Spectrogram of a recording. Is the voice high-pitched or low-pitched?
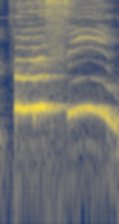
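high. The voice is pitched noticeably high. "eu poderia falar mais agudo, falar assim, bem alto"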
